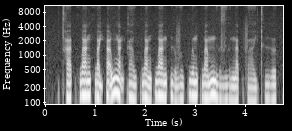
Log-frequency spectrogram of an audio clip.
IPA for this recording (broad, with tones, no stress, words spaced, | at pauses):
t̪ʰa˨˩t̚hwa˧ŋhwa̰˧˨j ʔa̰˧˥wŋa̰˧˨ŋka̤˨˩w kwa˧˩ŋkwaː˧nʔɨ˧˩ə̯və̤˨˩w kwə˧mkwa˨˦m nɨ̤˨˩ə̯ zɨ̤˨˩ə̯na˨˩t̚ fa̤ː˨˩jt̪ʰɨ˧ə̯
